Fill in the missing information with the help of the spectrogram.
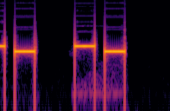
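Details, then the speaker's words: Rapid repeating two-tone electronic beeps: high-priority alarm from a mechanically ventilated patient on pressure control ventilation with low tidal volume and high respiratory rate; alarm should not be silenced before bedside clinical check. "mechanical ventilation and your ventilator gives an alarm sound like this okay you can see the title volume is low it's a pressure control ventilation so there is no question of pressure going up"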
